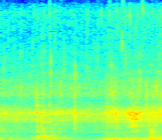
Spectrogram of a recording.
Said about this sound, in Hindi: भून लूँगी मैं डालूँगी हरी मिर्चें।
